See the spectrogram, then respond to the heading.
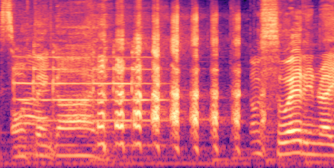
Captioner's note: laughs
